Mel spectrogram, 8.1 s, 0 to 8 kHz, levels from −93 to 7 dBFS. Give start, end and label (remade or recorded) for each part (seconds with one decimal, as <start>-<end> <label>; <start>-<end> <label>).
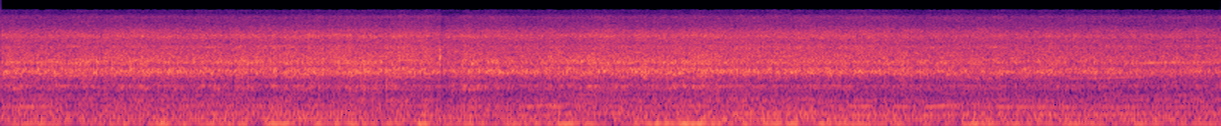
0.0-0.5 recorded; 0.5-1.2 remade; 1.2-2.0 recorded; 2.0-6.8 remade; 6.8-8.1 recorded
